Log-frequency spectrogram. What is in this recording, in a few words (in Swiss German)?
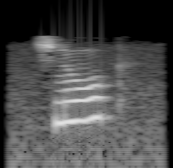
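"schnok", Alsatian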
